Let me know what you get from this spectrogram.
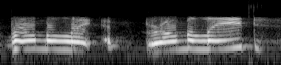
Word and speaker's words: bromeliad: I've got a bromeliad. Okay, that's how you pronounce it, all right.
